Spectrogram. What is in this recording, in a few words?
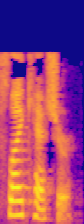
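"flycatcher", English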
